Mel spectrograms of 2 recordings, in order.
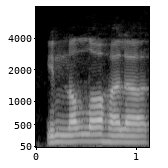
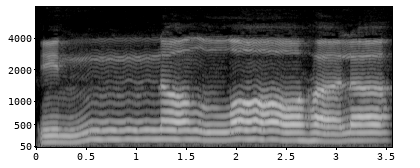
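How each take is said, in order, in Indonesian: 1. Nun pendek tanpa dengung sengau. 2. Nun dipanjangkan dengan dengung sengau. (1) "tak betul ya" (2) "In itu kena dengung"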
